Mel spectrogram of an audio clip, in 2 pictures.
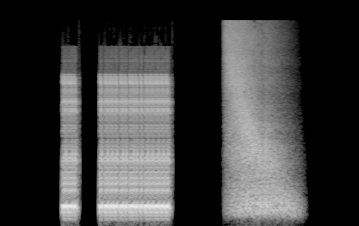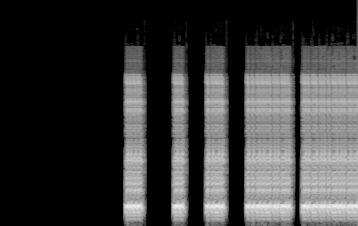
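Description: Rapid electronic blips chatter in quick bursts.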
